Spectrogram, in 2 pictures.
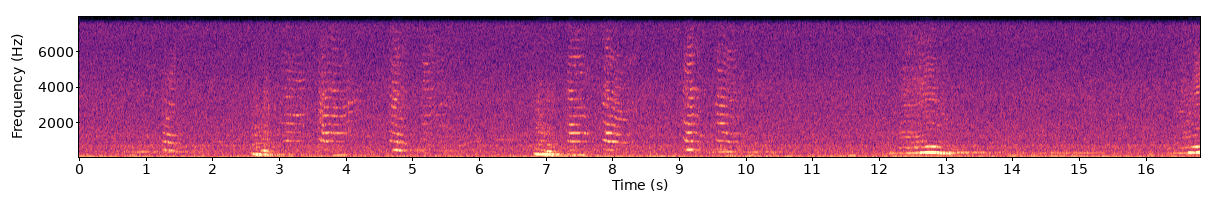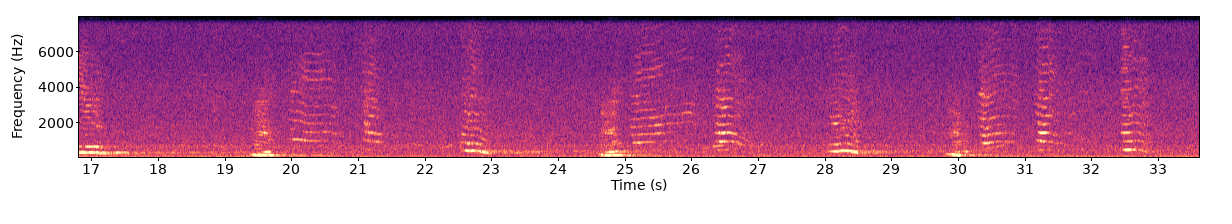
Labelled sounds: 1.2	1.5	humpback whale, 0.80 to 1.5 kHz
3.0	4.0	humpback whale, 0.90 to 4.0 kHz
4.6	5.0	humpback whale, 0.80 to 1.6 kHz
6.2	6.5	humpback whale, 1.0 to 1.1 kHz
7.3	8.3	humpback whale, 0.80 to 5.9 kHz
9.5	10.0	humpback whale, 0.86 to 1.5 kHz
12.3	12.9	humpback whale, 2.9 to 3.4 kHz
16.5	17.1	humpback whale, 1.2 to 4.1 kHz
19.5	20.6	humpback whale, 0.93 to 6.0 kHz
21.1	21.4	humpback whale, 0.86 to 2.5 kHz
22.5	22.9	humpback whale, 0.80 to 2.7 kHz
24.7	26.7	humpback whale, 0.83 to 6.0 kHz
28.0	28.4	humpback whale, 0.80 to 0.90 kHz
29.8	31.5	humpback whale, 0.80 to 5.0 kHz
32.4	32.8	humpback whale, 0.83 to 2.6 kHz

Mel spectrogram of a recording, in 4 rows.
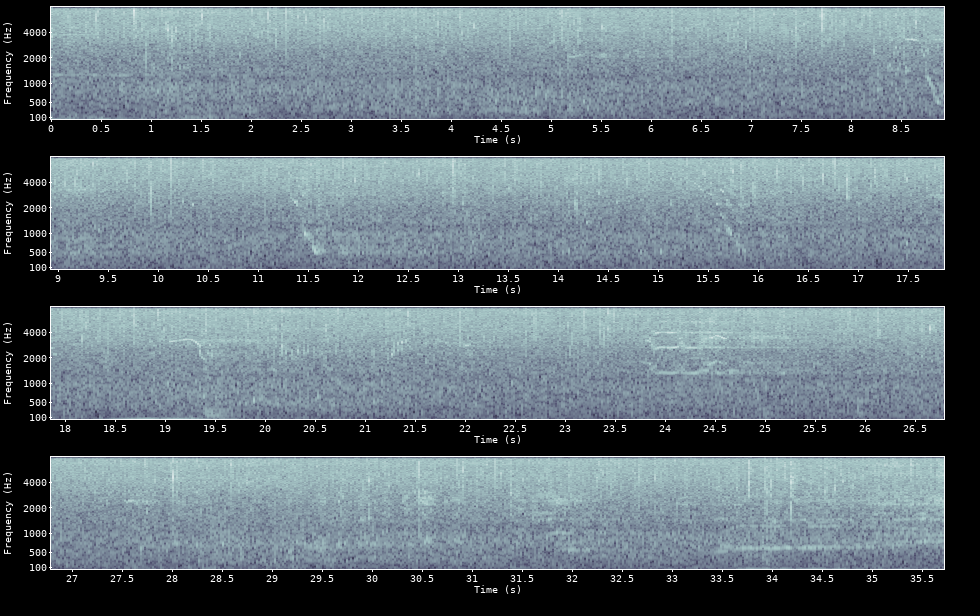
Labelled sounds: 19.0	19.4	humpback whale, 2.8 to 3.3 kHz
23.8	24.7	humpback whale, 1.2 to 4.1 kHz

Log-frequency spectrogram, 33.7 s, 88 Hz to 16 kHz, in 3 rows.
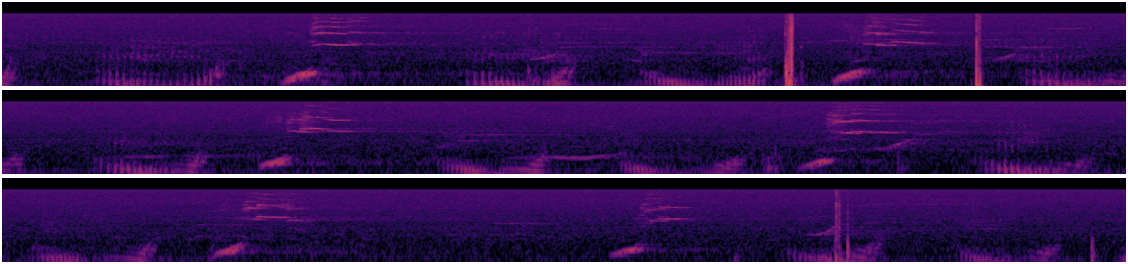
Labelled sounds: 3.1	3.8	humpback whale, 1.0 to 6.0 kHz
5.7	6.2	humpback whale, 0.99 to 3.1 kHz
8.2	10.9	humpback whale, 0.80 to 5.6 kHz
14.1	14.8	humpback whale, 1.1 to 7.6 kHz
15.8	16.3	humpback whale, 0.86 to 1.1 kHz
19.5	20.2	humpback whale, 0.99 to 6.1 kHz
24.9	25.6	humpback whale, 1.0 to 4.4 kHz
27.4	27.8	humpback whale, 0.80 to 1.0 kHz
28.9	29.4	humpback whale, 0.93 to 2.8 kHz
31.1	31.4	humpback whale, 3.0 to 3.3 kHz

